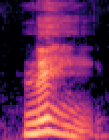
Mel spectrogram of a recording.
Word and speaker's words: know: यहां पे अगर आप देखेंगे तो इसकी स्पेलिंग में के और डब्ल्यू दोनों ही हैं। लेकिन ये दोनों लेटर्स साइलेंट है। इसका मतलब यह है कि ये लेटर्स का उच्चारण या प्रोनाउंसिएशन हम नहीं करते। हम इसे सिर्फ ऐसे ही कहते हैं नो।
